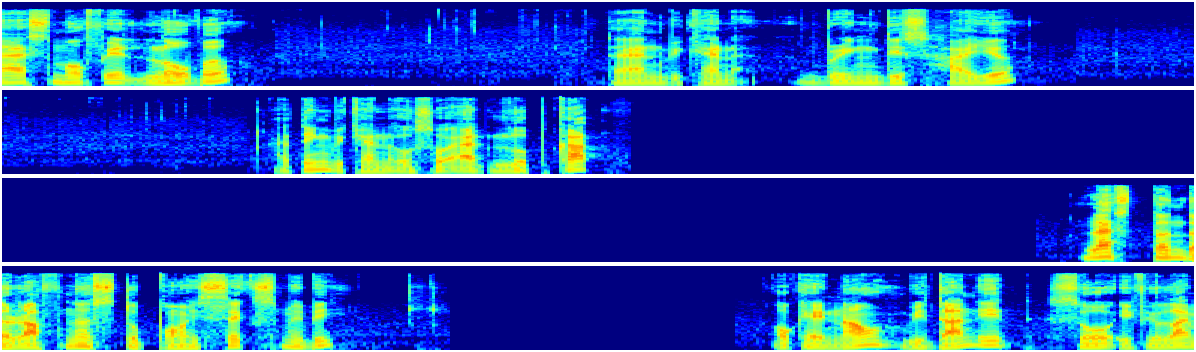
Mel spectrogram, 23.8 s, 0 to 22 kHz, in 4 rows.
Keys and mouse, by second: 0.7 z, 2.2 Tab, 2.4 middle click, 4.3 shift+middle click, 5.1 z, 6.4 click, 6.8 shift+middle click, 7.6 ctrl+r, 14.5 click, 17.1 ctrl+z, 18.2-19.7 drag, 20.1 ctrl+s, 21.0 click.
